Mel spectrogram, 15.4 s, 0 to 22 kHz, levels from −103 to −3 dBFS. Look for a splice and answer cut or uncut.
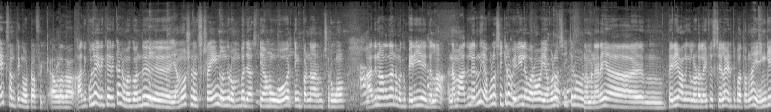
cut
